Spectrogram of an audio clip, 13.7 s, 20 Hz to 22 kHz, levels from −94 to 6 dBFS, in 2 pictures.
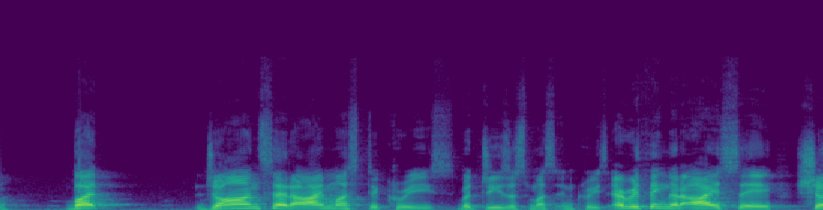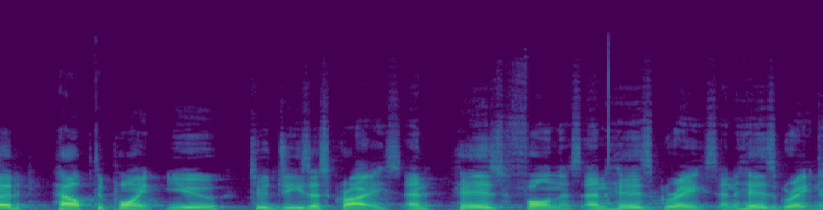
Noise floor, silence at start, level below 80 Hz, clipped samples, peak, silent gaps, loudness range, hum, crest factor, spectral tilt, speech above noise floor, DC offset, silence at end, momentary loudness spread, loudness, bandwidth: -57 dBFS; 0 s; -56 dBFS; under 0.1%; -2 dBFS; none; 5 LU; none; 20 dB; -6.5 dB/octave; 36 dB; under 0.1%; 0 s; 15 LU; -21 LUFS; 9.2 kHz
